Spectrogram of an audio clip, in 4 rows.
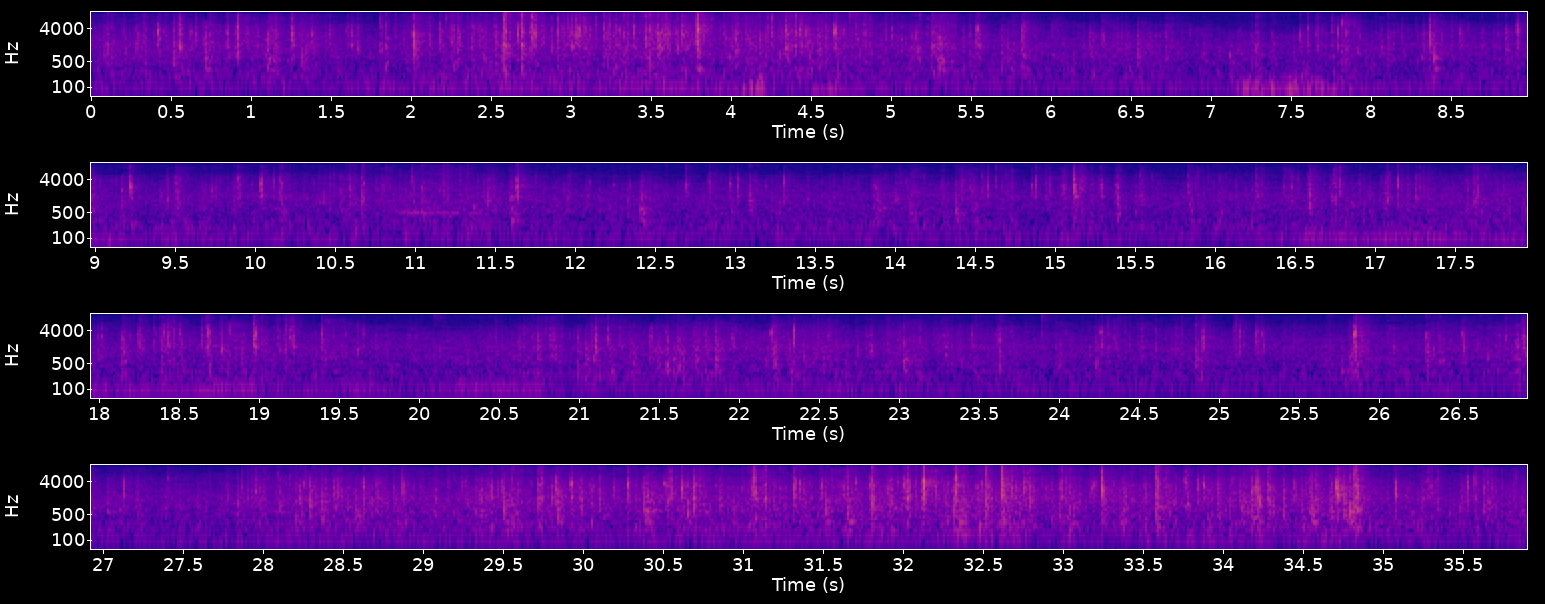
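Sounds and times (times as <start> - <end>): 
rain in a city: 0.0 - 35.8
sirens: 10.6 - 12.0.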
